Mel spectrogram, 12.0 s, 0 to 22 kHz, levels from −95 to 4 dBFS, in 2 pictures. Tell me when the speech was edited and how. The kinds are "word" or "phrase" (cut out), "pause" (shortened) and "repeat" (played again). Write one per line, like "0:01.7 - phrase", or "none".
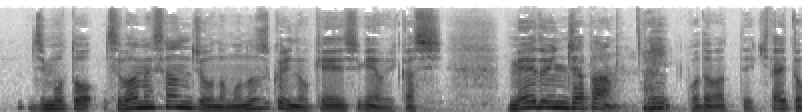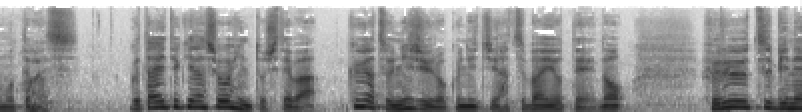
0:06.9 - pause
